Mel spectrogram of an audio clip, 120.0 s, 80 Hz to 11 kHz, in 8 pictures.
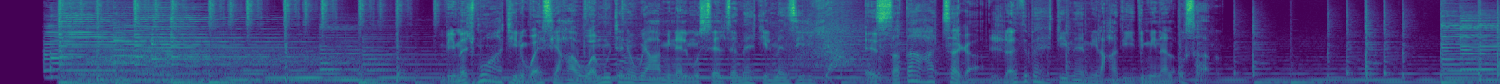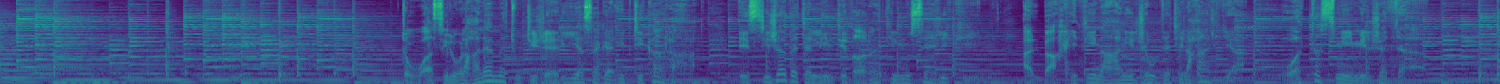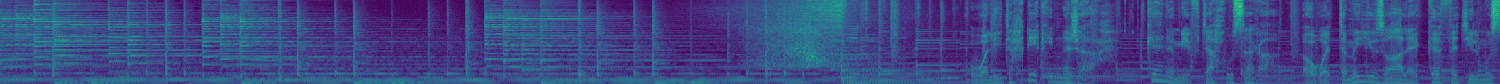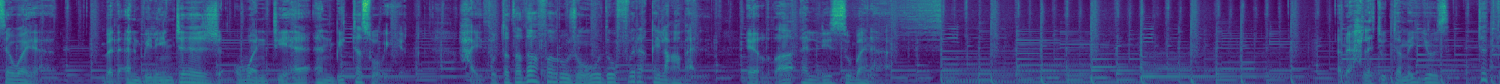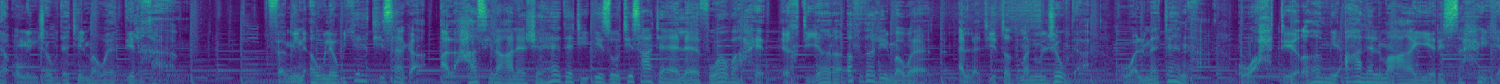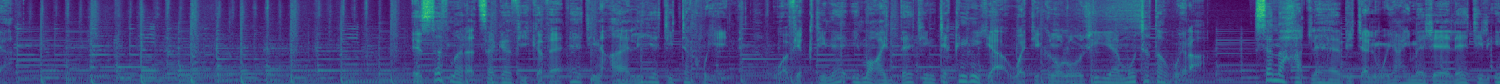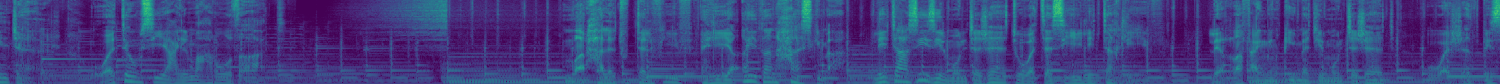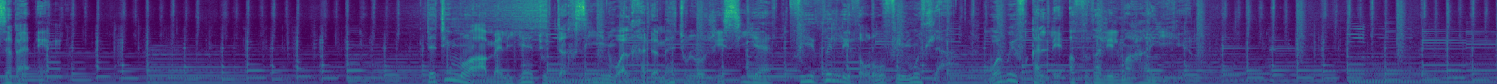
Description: Male
Adult (30-50)
An experienced voice over, elegant and warm voice, with a wide range of playing styles and tones. A timbre from the medium to serious adapting to all future projects and supports.
All our voice actors have professional broadcast quality recording studios.
Male Voice Over Talent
